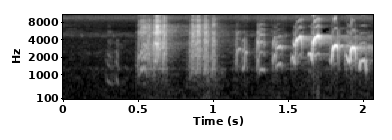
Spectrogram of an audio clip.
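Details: Bulbul used as a lure bird, worked up against rival wild birds. Two short harsh rasping bursts come first, then a string of quick whistled chirps that rise into clearer, sharper notes.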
